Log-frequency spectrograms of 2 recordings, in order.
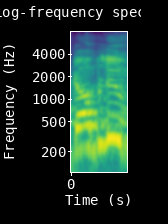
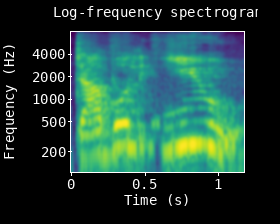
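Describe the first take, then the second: First: The name is clipped into a short blend. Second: The name is said fully as two parts. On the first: The speaker calls it wrong. "But এটা আমরা ডব্লিউ বলি" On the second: The speaker calls it right. "কিন্তু ডাবল ইউ হবে"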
